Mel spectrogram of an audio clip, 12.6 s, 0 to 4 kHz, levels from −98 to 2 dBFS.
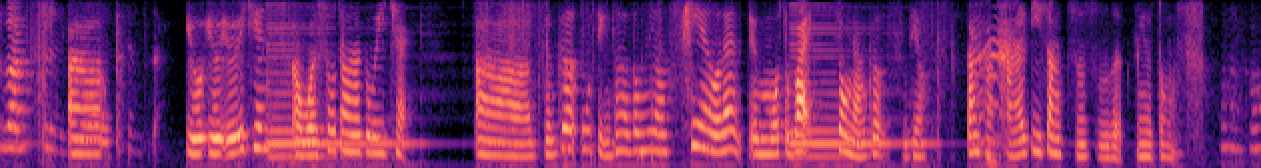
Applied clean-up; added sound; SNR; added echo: neural mask model RNNoise.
